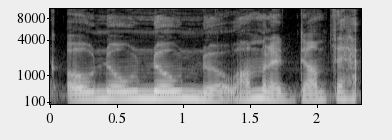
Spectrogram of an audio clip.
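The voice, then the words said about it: Imitates the voice of God. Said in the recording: “I can't impersonate him... That was pretty good.”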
